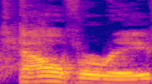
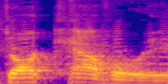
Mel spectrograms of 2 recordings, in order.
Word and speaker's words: Cavalry: And it's not Calvary, for those of you who can't read. We're not crucifying Jesus here. It's Dark Cavalry. If you have a hard time pronouncing it, think Henry Cavill.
